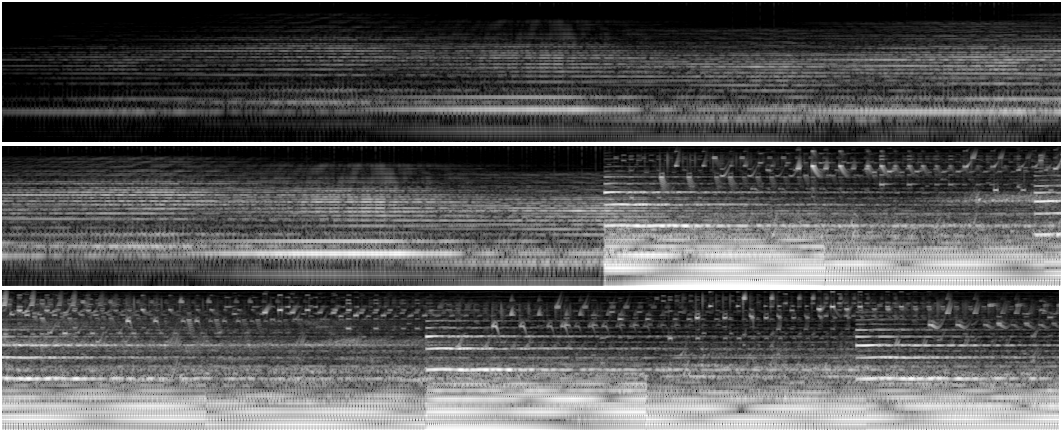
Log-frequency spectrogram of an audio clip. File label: industrial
